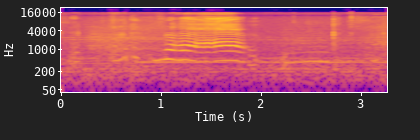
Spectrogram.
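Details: Brief high-pitched infant cry rising and falling over about a second, right after the baby sneezed and seemed startled by it, with soft room noise around it.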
